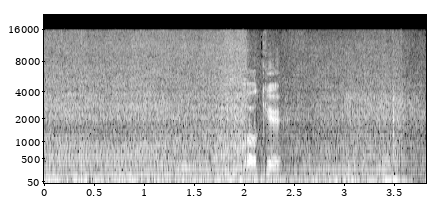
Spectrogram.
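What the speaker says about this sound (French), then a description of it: "Alors on va freiner un peu de l'arrière, on rétrograde." A 2024 Zontes 125 C custom motorcycle slows on its rear brake and downshifts. Its steady engine drone dips in pitch and then settles at a lower note, with a brief voice near the end.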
